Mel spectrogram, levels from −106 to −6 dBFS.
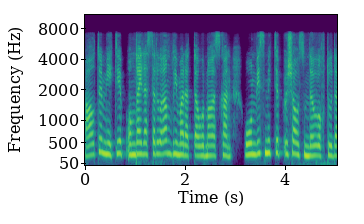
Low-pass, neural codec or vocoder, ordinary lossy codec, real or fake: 7.2 kHz; codec, 16 kHz, 0.5 kbps, X-Codec, HuBERT features, trained on LibriSpeech; none; fake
